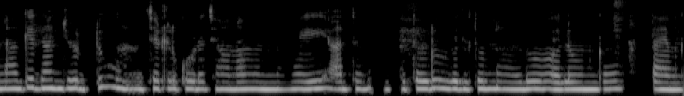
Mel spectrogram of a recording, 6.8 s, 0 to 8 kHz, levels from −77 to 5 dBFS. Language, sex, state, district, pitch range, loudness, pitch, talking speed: Telugu, female, Telangana, Nalgonda, 225-245 Hz, -30 LUFS, 235 Hz, 105 wpm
